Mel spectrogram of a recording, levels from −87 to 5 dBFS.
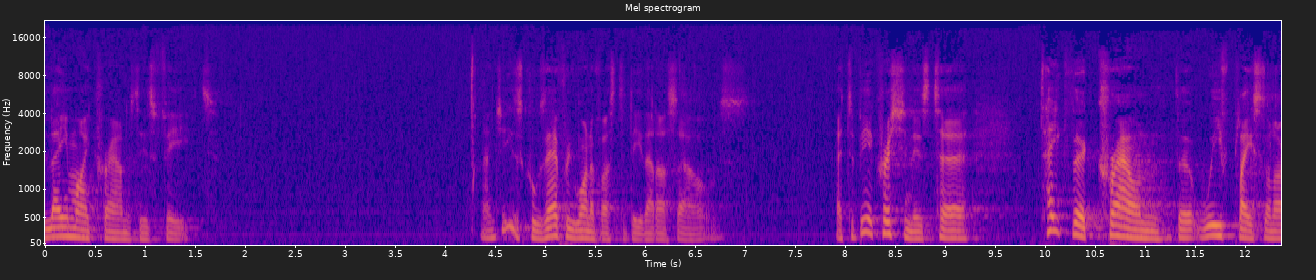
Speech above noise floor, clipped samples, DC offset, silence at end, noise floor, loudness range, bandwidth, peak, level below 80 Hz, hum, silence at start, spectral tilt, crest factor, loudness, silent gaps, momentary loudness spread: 26 dB; under 0.1%; under 0.1%; 0 s; -57 dBFS; 15 LU; over 20 kHz; -10 dBFS; -68 dBFS; 50 Hz at -70 dBFS; 0 s; -5 dB/octave; 24 dB; -31 LUFS; none; 18 LU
